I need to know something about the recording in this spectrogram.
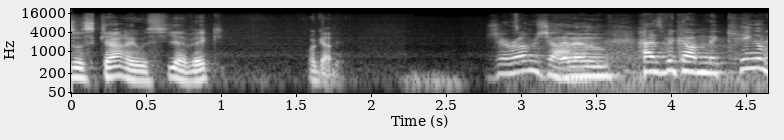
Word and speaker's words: Jérôme Jarre: I mean, in French we say Jérôme Jarre, but I'm not gonna ask you to say Jérôme it.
